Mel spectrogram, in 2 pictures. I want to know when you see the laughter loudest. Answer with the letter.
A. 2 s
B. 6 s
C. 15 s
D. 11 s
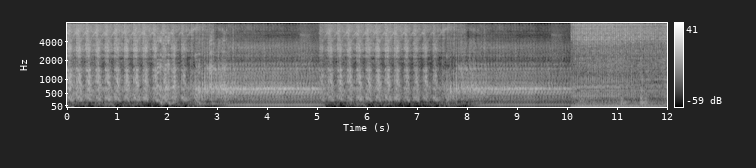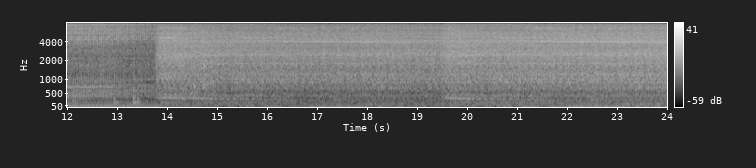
A.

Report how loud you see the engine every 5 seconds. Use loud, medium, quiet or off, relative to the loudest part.
loud, loud, medium, medium, medium.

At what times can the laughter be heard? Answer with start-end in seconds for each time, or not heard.
1.8-3.3, 14.3-14.9.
